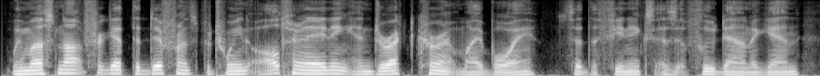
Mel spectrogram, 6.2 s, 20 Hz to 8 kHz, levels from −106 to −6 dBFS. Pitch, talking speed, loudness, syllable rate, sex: 110 Hz, 205 wpm, -19 LUFS, 5.8 syllables/s, male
